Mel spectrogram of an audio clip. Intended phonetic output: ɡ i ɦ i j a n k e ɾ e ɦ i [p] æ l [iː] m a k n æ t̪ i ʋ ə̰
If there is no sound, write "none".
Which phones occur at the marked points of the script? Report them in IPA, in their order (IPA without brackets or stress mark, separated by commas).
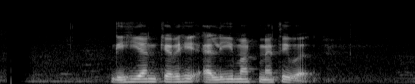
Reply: ʔ, iː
